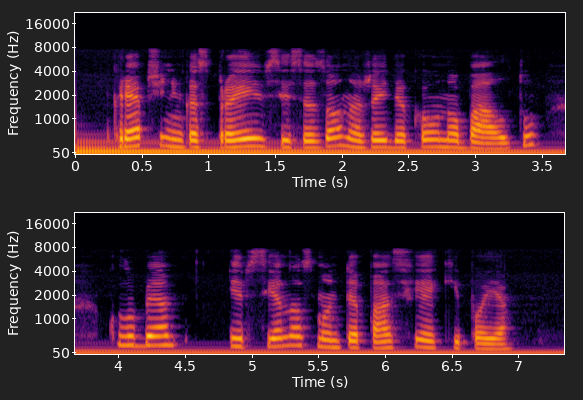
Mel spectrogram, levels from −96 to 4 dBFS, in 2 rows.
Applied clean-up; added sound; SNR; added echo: none; Bass guitar; 7 dB; none.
